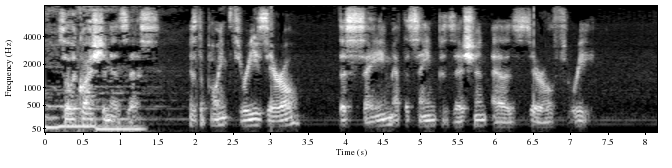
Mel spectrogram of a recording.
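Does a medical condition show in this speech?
No.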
